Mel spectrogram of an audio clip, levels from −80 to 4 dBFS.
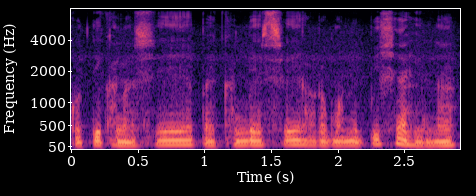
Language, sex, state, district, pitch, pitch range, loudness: Nagamese, male, Nagaland, Kohima, 90 Hz, 85-95 Hz, -18 LUFS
